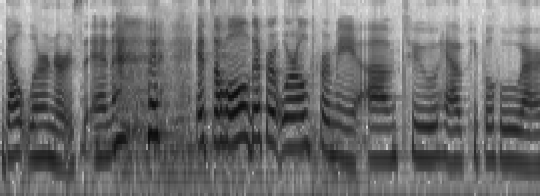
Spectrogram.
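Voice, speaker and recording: Over noticeable background noise, a woman's fairly high voice moves at a moderate pace with ordinary pitch variation. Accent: American. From Wisconsin, US. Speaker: Spanish teacher. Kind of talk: lecture. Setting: classroom with adult learners. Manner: frequent hesitations with um.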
